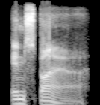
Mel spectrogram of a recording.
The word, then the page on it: inspire: British English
